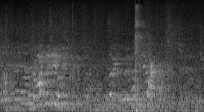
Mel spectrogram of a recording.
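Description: Indistinct talk of spectators near the camera, with one sharp knock a little before three seconds in.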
